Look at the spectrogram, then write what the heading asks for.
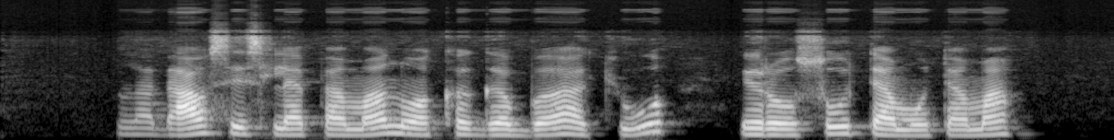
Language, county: Lithuanian, Šiauliai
